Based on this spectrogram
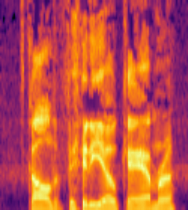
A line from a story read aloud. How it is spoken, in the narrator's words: Lee chuckled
